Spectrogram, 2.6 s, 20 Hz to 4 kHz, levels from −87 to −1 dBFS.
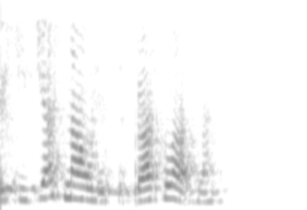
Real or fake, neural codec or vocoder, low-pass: fake; codec, 16 kHz, 4.8 kbps, FACodec; 3.6 kHz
